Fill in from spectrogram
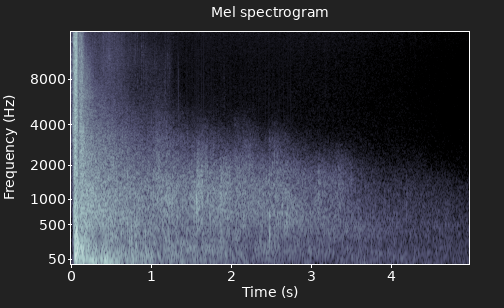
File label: muzzle M700 mono, weapons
